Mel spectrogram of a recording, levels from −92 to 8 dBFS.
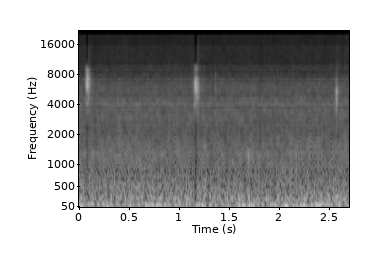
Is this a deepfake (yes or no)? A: yes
